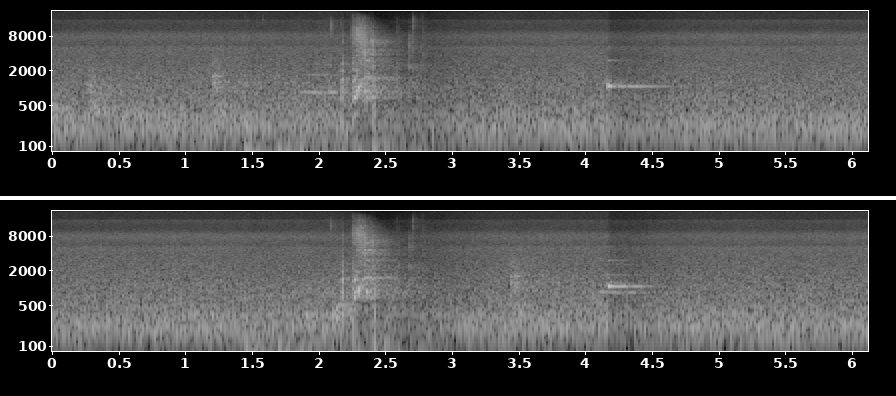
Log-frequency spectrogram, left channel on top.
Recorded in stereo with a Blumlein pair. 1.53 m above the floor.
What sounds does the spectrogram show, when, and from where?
1.4 s a zipper: 20° left, 4 m
4.2 s a bell: 60° left, 7 m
